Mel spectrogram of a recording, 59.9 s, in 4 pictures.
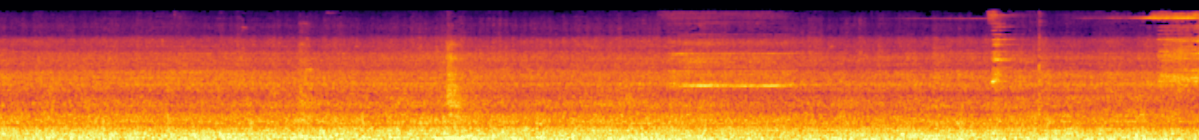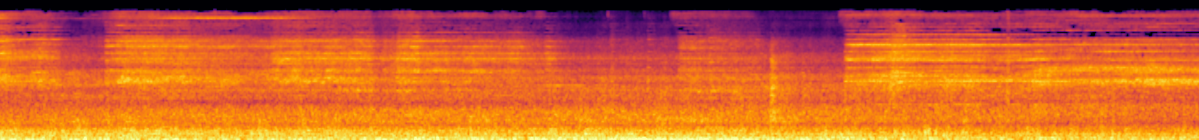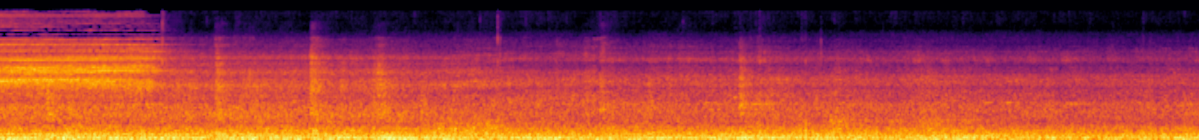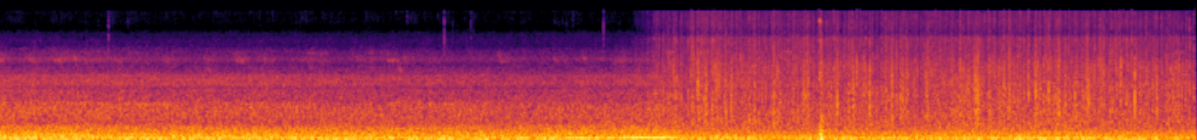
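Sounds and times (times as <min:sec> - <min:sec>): freight train rumbling past: 0:00.0 - 0:59.9
train wheels squealing: 0:08.2 - 0:10.4, 0:11.3 - 0:22.3, 0:23.4 - 0:24.8, 0:25.5 - 0:32.4.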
